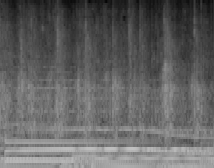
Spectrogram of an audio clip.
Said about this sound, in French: Oui, on peut applaudir Dieu, on peut applaudir, on peut remercier.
